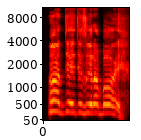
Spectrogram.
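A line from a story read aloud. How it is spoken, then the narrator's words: Rat shouting. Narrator (Russian): закричал пасюра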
